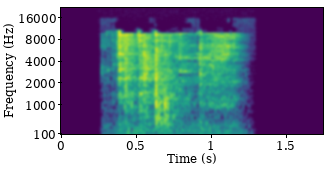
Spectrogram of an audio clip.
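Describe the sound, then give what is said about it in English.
A butterfly knife being flipped: a quick burst of rattling metallic clicks and clinks lasting about a second, with no voices. “those fucking butterfly knives, I can hear them.”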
